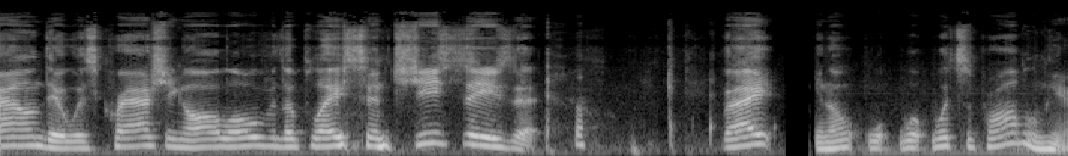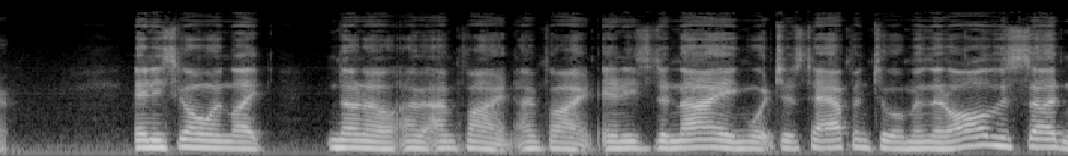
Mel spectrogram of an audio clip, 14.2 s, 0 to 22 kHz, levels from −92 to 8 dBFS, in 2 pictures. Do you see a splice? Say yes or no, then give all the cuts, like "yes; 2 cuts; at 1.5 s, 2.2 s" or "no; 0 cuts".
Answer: yes; 1 cut; at 5.2 s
